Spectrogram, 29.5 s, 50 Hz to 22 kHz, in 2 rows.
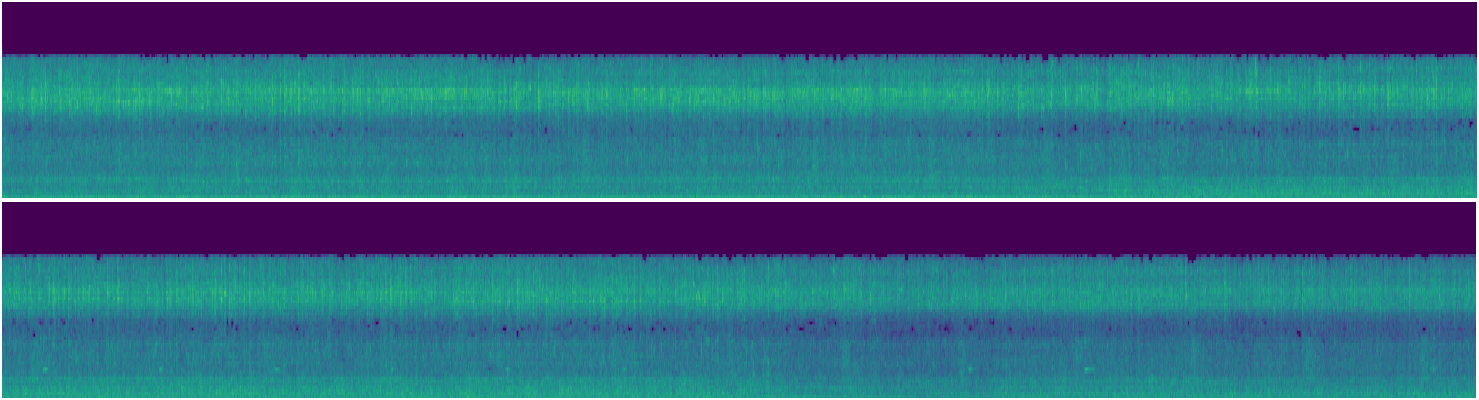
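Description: John Deere 435 round baler running under tractor PTO power: drive chains, sprockets and rollers turning over the steady running of the tractor engine.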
